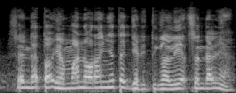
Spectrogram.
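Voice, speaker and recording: A man, a cleric, giving a lively, joking answer on a religious talk show, often restarting his words. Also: sits high, rapid-fire.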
